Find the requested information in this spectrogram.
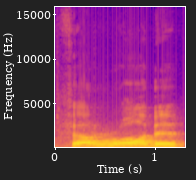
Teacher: فارغب الباء شديدة زمنها قصير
